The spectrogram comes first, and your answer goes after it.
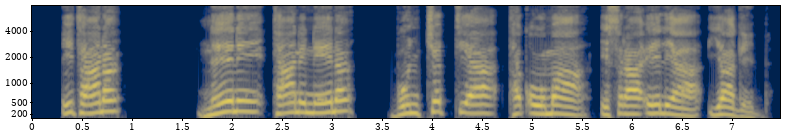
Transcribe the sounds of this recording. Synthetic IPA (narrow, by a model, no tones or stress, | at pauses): ʔɪt̪aːnɐ | ne̞ːnɪt̪aːnɪne̞ːnɐ | bɔnt͡ʃːɛt̪ːɪjaːt̪ɐkʼo̞ːmaːɪsɾaːʔeːlɪjaːjaːɡe̞̰ːd̪ːɐ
